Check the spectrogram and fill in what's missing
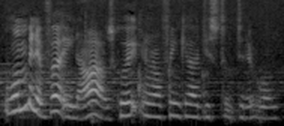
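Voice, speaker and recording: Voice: medium pitch, animated, normal speed, vocal fry, a little mellow. A young-sounding gamer improvising a role-play commentary on a video game, rambling and exclaiming. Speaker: gaming video maker. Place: indoors at home, in front of a television. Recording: camera filming a TV, game music.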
